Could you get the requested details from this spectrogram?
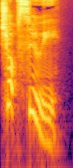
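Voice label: "chop suey", British English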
